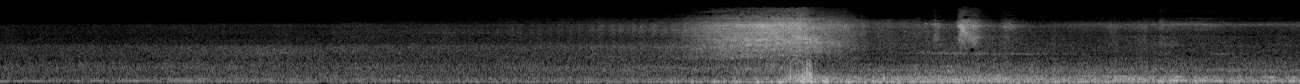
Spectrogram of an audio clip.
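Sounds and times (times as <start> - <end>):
electric train pulling in: 1.7 - 13.0
brief high squeal: 6.9 - 10.4.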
